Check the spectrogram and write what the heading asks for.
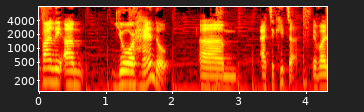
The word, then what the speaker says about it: Attekita: Um, finally, um your handle um Atakita, am I saying it correctly?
